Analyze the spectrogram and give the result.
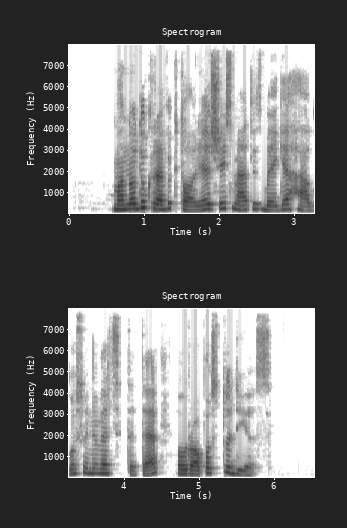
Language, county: Lithuanian, Vilnius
